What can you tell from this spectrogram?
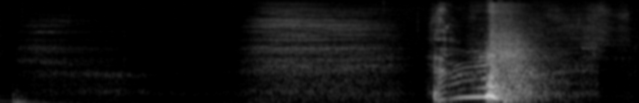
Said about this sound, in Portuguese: Pá, não vos dá boa raiva quando vocês estão a, tipo, vão espirrar uma vez, depois vêm boés. Boés espirros. Pam, pam, pam, pam. Eu estou a falar e agora está a vir outro.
